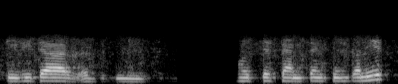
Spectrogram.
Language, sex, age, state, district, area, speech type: Bengali, male, 18-30, West Bengal, Paschim Medinipur, rural, conversation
